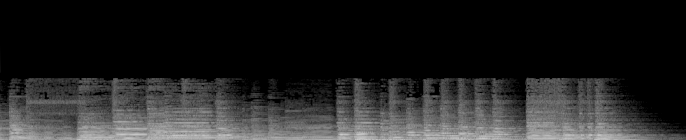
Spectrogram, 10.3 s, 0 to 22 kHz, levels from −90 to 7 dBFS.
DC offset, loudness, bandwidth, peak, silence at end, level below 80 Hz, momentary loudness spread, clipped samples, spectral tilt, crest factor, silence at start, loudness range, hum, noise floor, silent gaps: under 0.1%; -22 LUFS; 10 kHz; -4 dBFS; 0.5 s; -28 dBFS; 10 LU; under 0.1%; -6 dB/octave; 18 dB; 0 s; 2 LU; none; -51 dBFS; none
